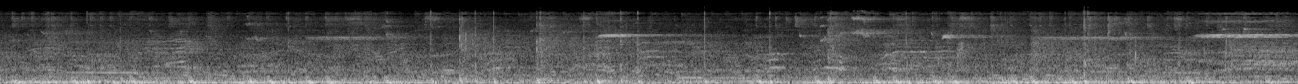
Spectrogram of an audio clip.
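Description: Volleyball gym ambience over a steady low hum of the hall: volleyballs being hit and bouncing on the hardwood courts a few times, short high squeaks of sneakers on the floor, and background chatter with music.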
